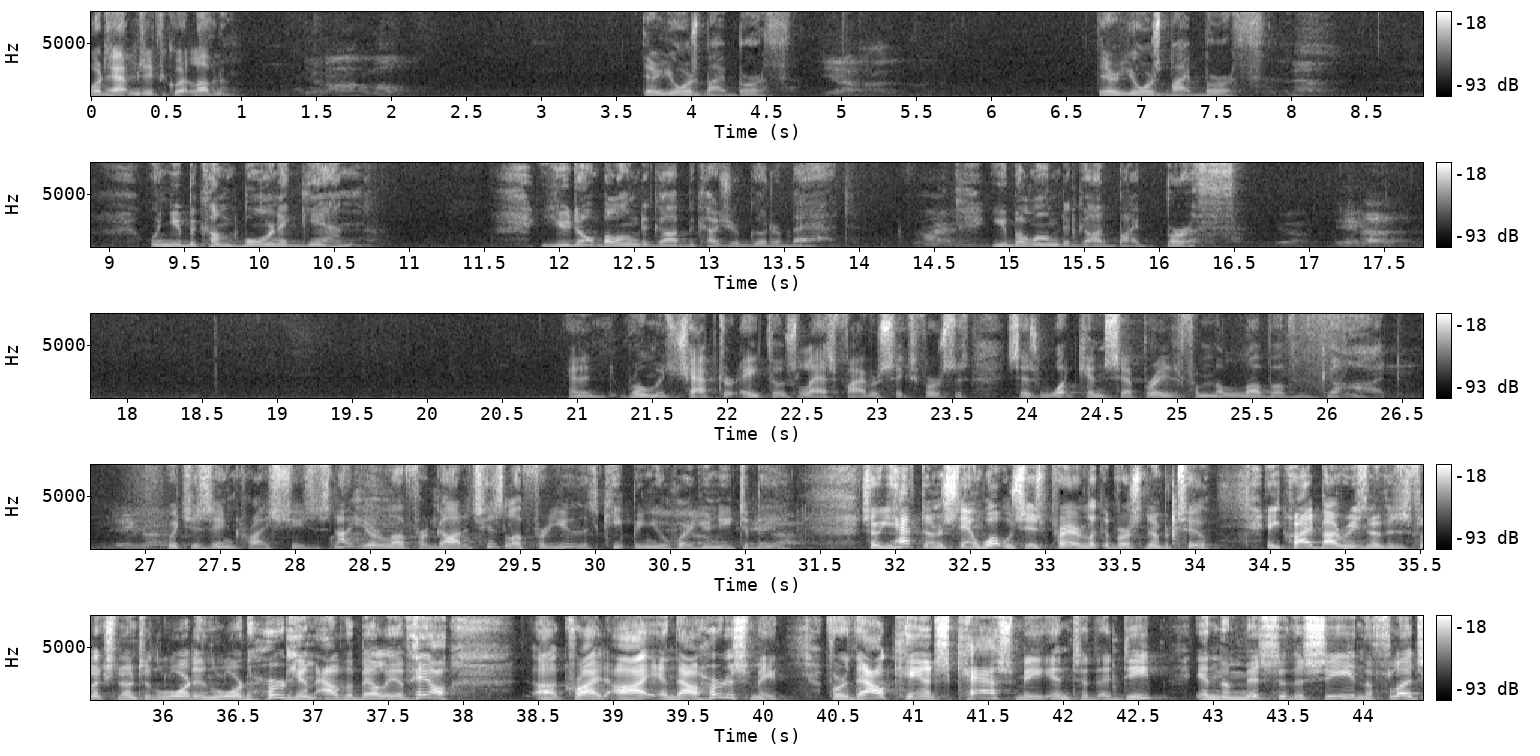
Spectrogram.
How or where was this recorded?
large echoing room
